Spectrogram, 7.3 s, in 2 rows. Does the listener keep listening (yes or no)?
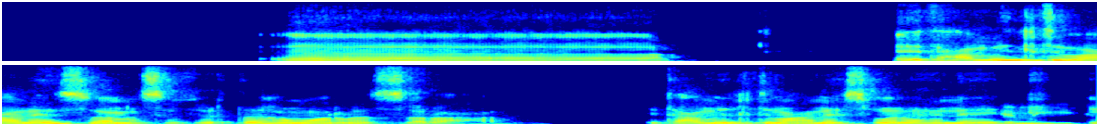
yes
